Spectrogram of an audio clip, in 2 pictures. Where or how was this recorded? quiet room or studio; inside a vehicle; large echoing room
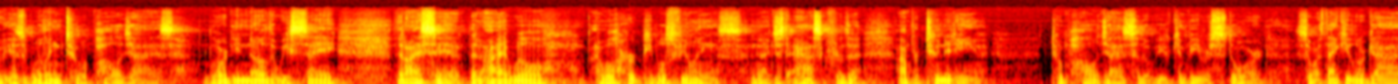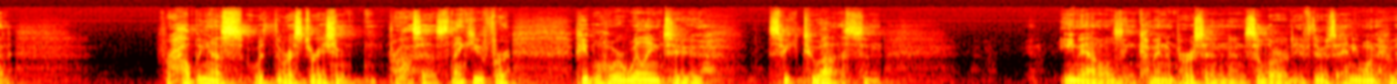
large echoing room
